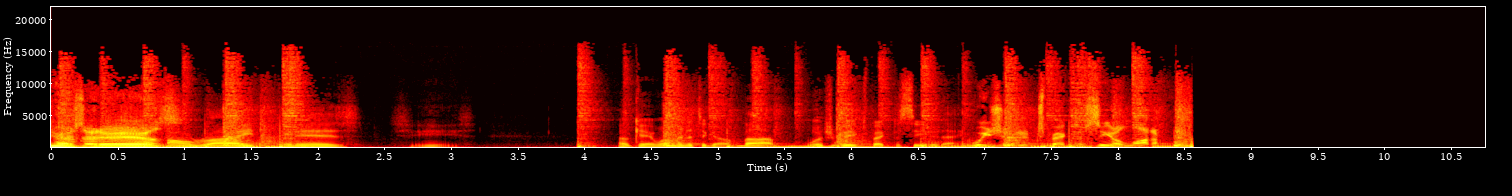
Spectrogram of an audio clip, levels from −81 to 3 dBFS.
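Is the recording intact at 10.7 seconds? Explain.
No. An audio dropout to silence runs from 8.56 s to the end, likely a lost input written as silence; unlike a fade or gate, it leaves no room tone at all.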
